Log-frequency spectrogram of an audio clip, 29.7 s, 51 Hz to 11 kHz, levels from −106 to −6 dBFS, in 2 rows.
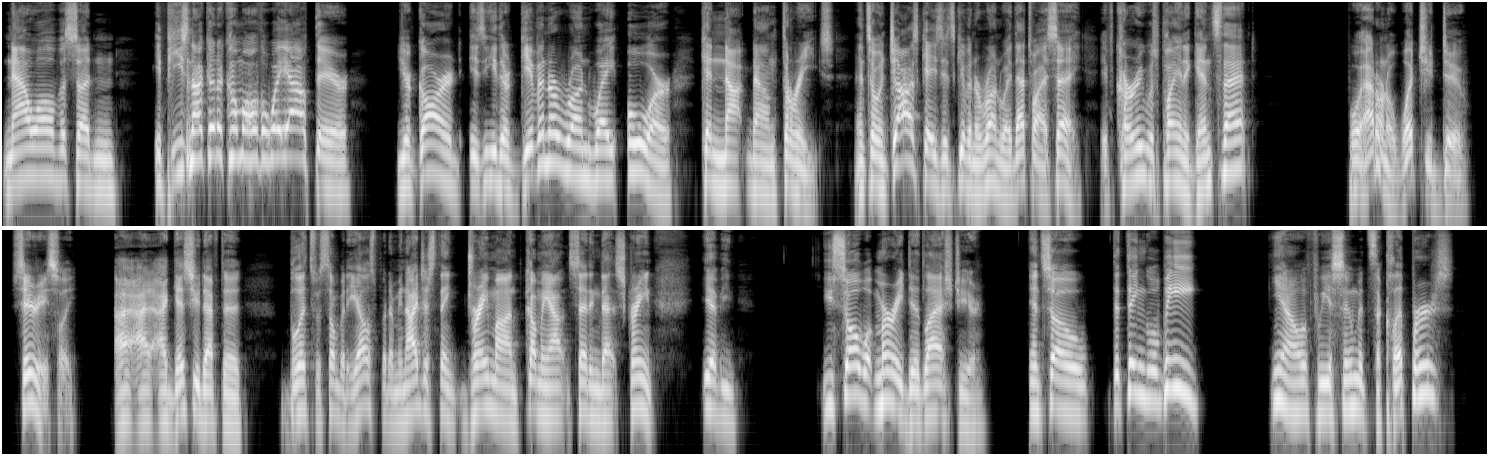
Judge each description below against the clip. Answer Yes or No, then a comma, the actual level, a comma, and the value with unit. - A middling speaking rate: No, fast, 210 wpm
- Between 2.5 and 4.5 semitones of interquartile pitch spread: No, wide, 5.4 semitones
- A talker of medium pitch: Yes, medium, 145 Hz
